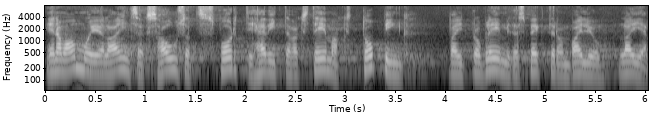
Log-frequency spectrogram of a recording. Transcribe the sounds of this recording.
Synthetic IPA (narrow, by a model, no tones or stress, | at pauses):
e̞nɑmɑmːue̞jo̞le̞ɑjnsɑksɑwsɑt̪spo̞rt̪ʲˑiɦævit̪ːˑɑvɑkst̪e̞ːmɑkst̪o̞pːiŋɡ̥ | vɑjd̪̥̚pro̞ble̞ːmid̪̥e̞spe̞k̚t̪ɾo̞npɑlʲjulɑjːem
